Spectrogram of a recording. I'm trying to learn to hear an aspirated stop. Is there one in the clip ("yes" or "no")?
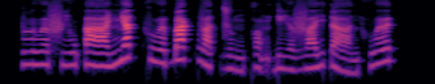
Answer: no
